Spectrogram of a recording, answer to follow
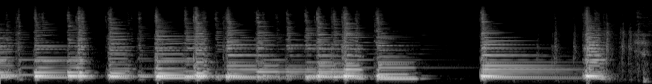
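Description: Ukulele strummed quickly through jazz-sounding chords for about four seconds, a brief stop, then one chord left to ring and a last quick strum near the end.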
